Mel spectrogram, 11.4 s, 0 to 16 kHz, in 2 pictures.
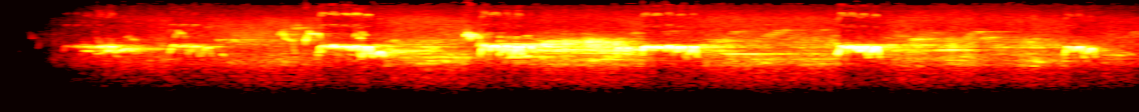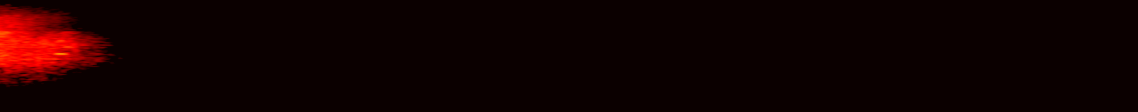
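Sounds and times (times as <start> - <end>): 
Greater Sandplover call: 0.3 - 6.1.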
